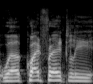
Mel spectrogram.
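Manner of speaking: goofy, nasal, gravelly politician voice. Showing how a Trump impression sounds: Trump impression. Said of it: "Trump might talk like this and say".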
